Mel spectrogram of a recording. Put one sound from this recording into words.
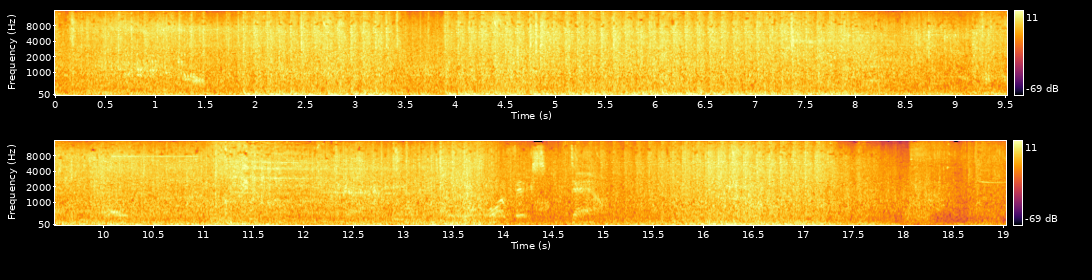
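Guns fire rapidly in a loud, noisy battle.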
